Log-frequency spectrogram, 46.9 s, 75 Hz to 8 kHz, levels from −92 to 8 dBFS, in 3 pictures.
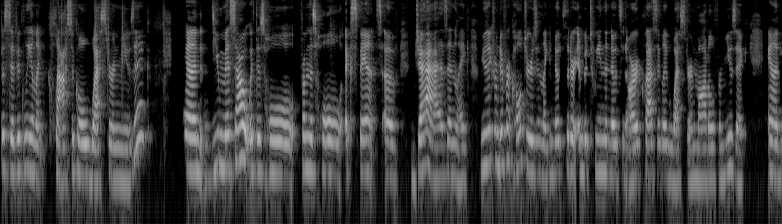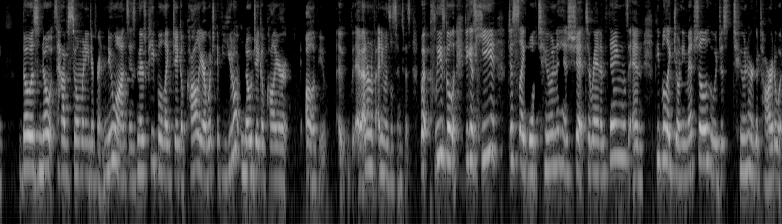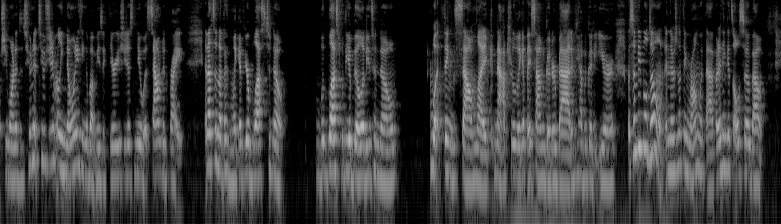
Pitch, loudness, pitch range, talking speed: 210 Hz, -31 LUFS, 190-240 Hz, 220 wpm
